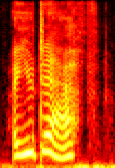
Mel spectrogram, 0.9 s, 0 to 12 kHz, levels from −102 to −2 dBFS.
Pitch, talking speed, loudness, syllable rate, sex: 275 Hz, 205 wpm, -15 LUFS, 6.9 syllables/s, female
